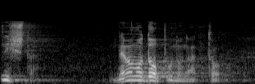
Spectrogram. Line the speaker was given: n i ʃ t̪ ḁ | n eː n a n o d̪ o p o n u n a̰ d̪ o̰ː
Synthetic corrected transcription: n i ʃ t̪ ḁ | n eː m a m o d̪ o p u n u n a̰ t̪ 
